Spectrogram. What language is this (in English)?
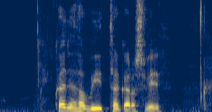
Icelandic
